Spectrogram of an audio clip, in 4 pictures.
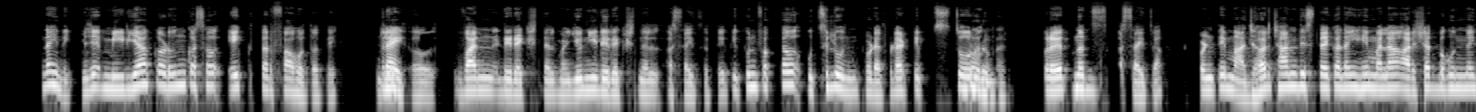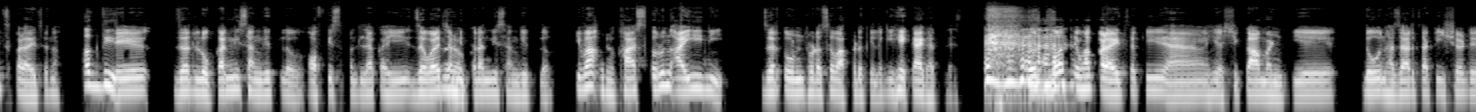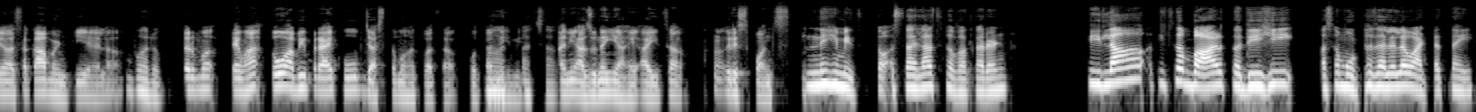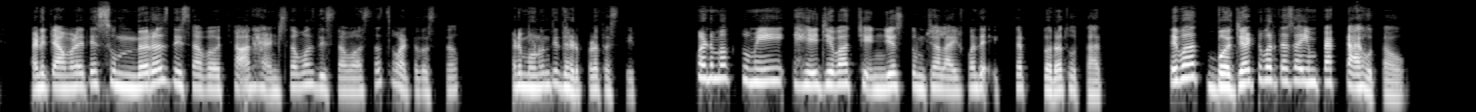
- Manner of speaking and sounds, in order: in English: "राइट"; in English: "वन डायरेक्शनल, युनिडायरेक्शनल"; put-on voice: "हे काय घातलंय"; chuckle; put-on voice: "ए"; tapping; in English: "रिस्पॉन्स"; other background noise; in English: "चेंजेस"; in English: "एक्सेप्ट"; in English: "इम्पॅक्ट"
- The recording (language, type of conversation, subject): Marathi, podcast, तुझी शैली आयुष्यात कशी बदलत गेली?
